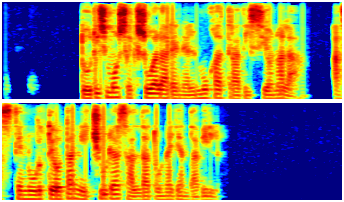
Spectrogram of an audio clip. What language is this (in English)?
Basque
